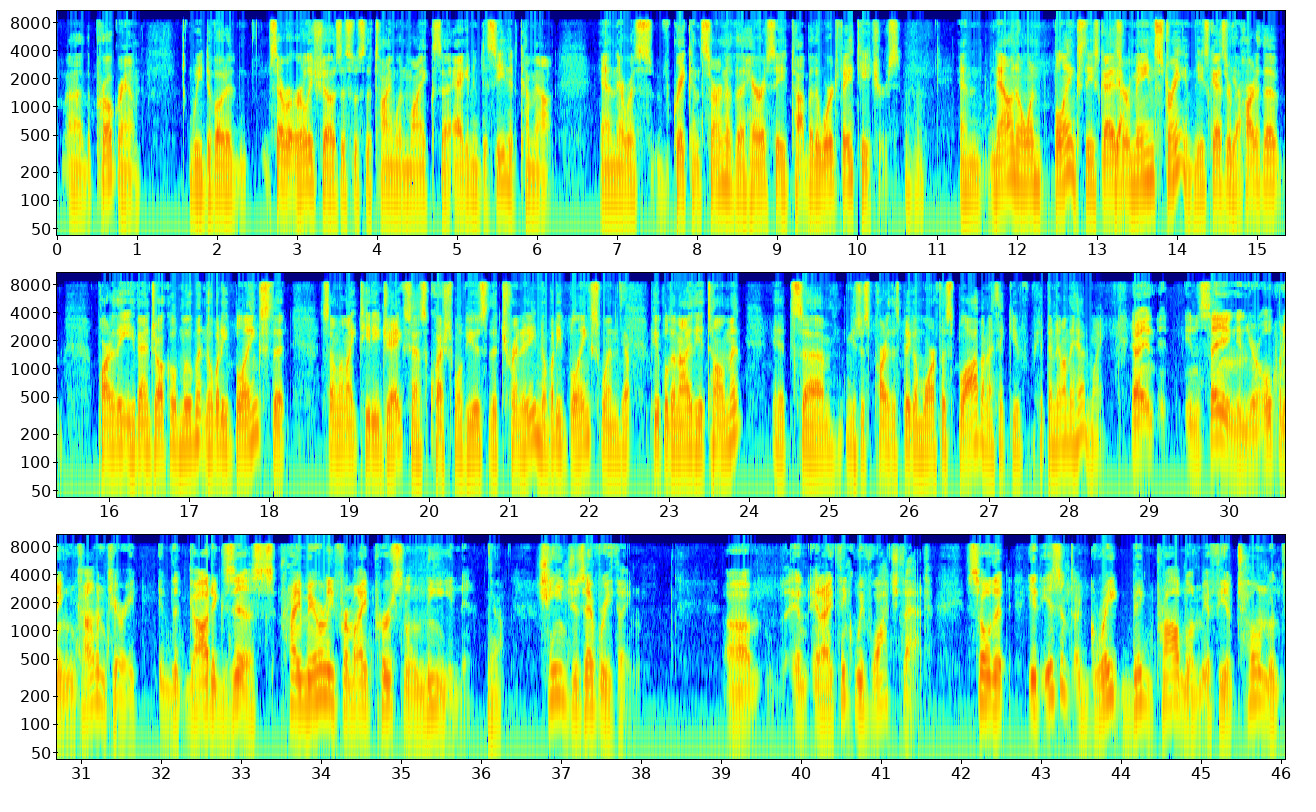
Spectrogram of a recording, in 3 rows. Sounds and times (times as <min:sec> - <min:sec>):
Speech: 0:00.0 - 0:06.2, 0:06.8 - 0:38.0, 0:39.0 - 0:46.0.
